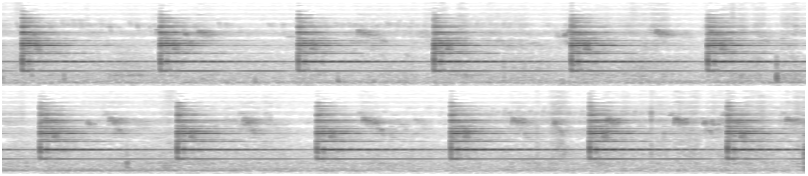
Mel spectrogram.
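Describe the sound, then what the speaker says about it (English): A church bell tolls repeatedly in a steady, slow rhythm, each loud clear strike ringing out and decaying before the next, about a dozen strokes in a row. "You are hearing the church bell because I've chosen a bad time during the day to do this"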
